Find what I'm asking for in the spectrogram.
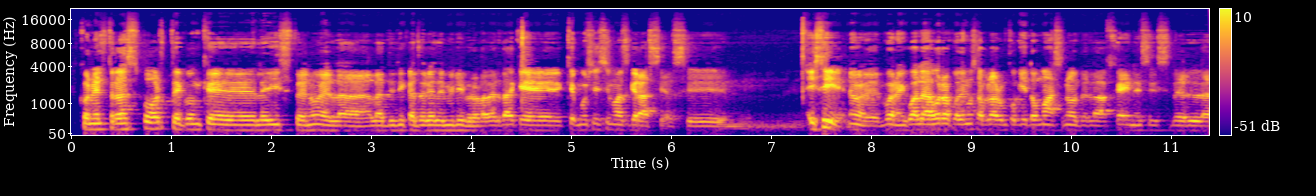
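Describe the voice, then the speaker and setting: A middle-aged man with an Italian accent speaks as an interview guest at a medium pitch. He gives a personal account in hesitant phrases, often adding small checking tags. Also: flat delivery, normal speed, a bit bright. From southern Italy.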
